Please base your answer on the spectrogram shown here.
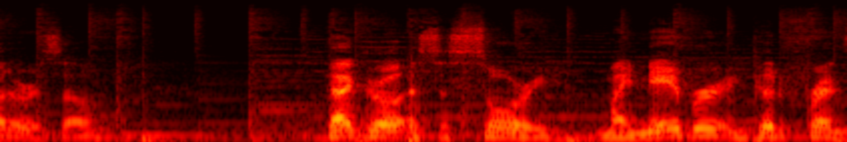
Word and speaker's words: Sayori: Hold up, before we start the gameplay, this is editing the way I went back and I saw I say the name wrong. Name is Sayori or Sayori.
